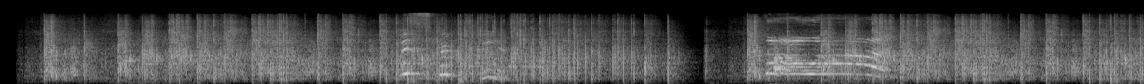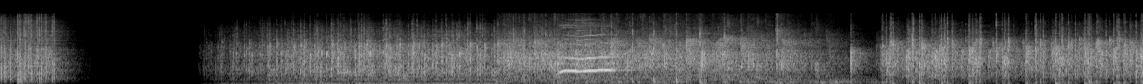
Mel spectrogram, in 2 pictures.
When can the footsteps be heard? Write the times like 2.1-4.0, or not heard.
not heard.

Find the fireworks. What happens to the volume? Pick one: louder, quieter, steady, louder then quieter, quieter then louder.
steady.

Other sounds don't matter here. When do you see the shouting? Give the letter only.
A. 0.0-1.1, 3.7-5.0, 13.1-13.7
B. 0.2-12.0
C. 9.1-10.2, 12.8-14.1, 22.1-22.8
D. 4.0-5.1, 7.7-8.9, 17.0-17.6
D.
